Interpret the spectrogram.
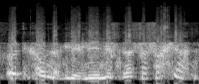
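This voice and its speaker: A man's voice: on the high side, big pitch swings, brisk. A man playing a fussy, protective household driver in a Filipino radio drama, insistent and exclamatory, with kindly scolding. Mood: flustered scolding. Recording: clear background noise under voice.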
